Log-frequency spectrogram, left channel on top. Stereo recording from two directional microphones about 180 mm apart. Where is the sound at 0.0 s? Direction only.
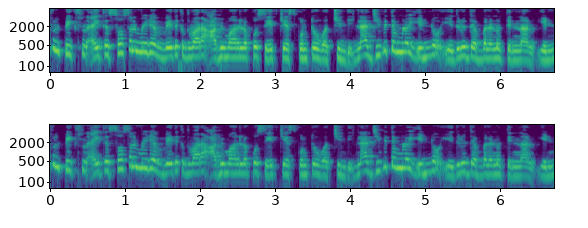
15° left (ahead or behind).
